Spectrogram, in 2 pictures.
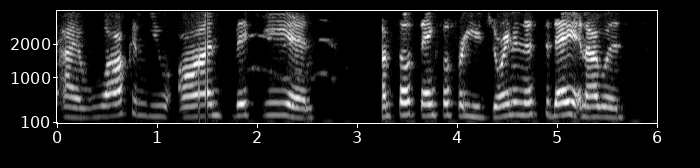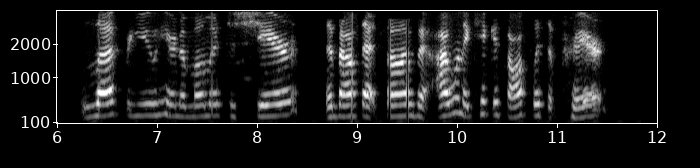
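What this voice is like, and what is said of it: Raspy, hoarse voice. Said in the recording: “I'm sorry for a little bit of a raspy voice today. I have been fighting a cough”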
